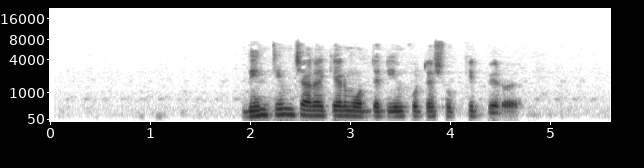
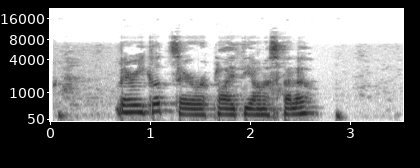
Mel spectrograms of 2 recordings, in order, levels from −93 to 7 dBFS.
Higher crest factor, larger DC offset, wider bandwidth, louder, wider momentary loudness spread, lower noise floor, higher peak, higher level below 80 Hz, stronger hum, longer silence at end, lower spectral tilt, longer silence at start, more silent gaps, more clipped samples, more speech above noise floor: about the same, 18 dB vs 14 dB; neither; second, 7.8 kHz vs 9.4 kHz; second, -17 LUFS vs -13 LUFS; second, 13 LU vs 18 LU; first, -71 dBFS vs -53 dBFS; about the same, -2 dBFS vs 0 dBFS; second, -60 dBFS vs -46 dBFS; neither; first, 0.95 s vs 0.6 s; first, -7.5 dB/octave vs -5 dB/octave; first, 1.9 s vs 0.05 s; neither; neither; first, 54 dB vs 41 dB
